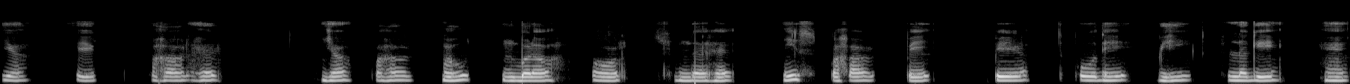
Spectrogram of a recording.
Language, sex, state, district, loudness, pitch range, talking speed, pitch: Hindi, male, Bihar, Lakhisarai, -19 LUFS, 180-195 Hz, 90 wpm, 185 Hz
